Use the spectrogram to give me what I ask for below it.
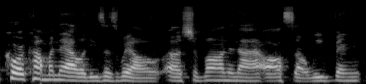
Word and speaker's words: Shvon: Uh as So, my name is Siobhan. I did not spell it.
